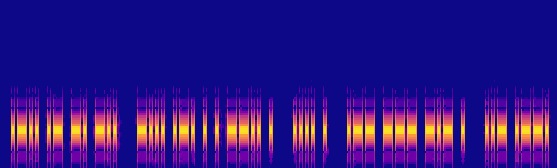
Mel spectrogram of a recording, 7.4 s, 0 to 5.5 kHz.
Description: Morse code, heard as a keyed tone, about 30 wpm, 600 Hz. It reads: LAND BREEZE HE WOKE UP
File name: the old man and the sea / the old man and the sea 1 30wpm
